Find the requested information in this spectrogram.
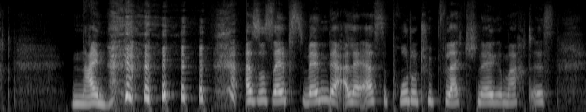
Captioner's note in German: gelächter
